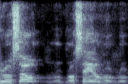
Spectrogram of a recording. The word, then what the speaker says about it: Rousseau: Gregory Rousseau is how you say.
